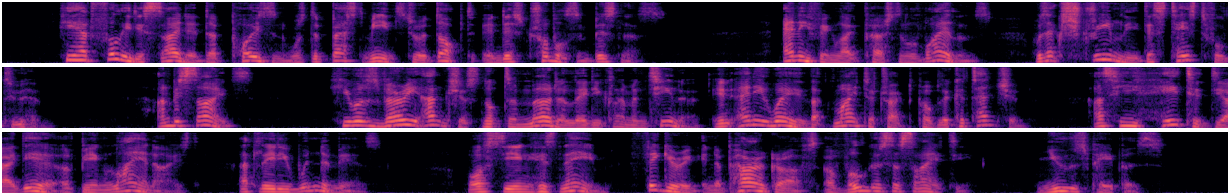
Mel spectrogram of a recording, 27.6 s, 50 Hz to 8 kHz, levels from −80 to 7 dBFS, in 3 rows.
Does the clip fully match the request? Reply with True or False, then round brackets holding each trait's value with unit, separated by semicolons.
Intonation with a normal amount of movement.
False (8.8 semitones)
